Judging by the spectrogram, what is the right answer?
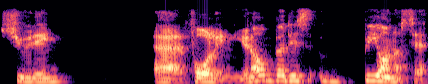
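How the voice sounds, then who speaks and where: With a Scandinavian accent, a man talks in a high voice. His intonation is lively and his pace moderate. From Norway. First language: Norwegian. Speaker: actor and bodybuilder. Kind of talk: interview. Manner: halting, repeats words.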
